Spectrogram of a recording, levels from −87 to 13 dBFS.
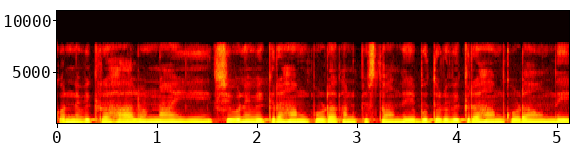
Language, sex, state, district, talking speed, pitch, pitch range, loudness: Telugu, female, Andhra Pradesh, Chittoor, 210 wpm, 205 Hz, 200-210 Hz, -14 LUFS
